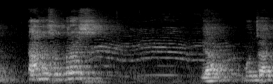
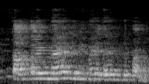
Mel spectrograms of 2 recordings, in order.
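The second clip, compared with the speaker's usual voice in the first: much higher and louder, rushing; preacher hitting the story's climax, much higher and louder; excited storytelling; 9 semitones higher, 5 dB louder, faster than usual. Real, not acted. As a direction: build the suspense, voice leaping up.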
